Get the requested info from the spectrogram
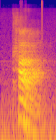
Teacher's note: you could roll the r very forcefully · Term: rolling r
